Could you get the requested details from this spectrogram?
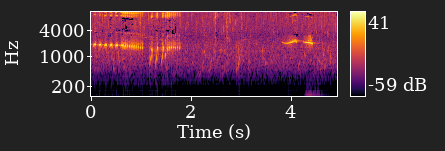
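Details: White-rumped shama (murai batu) song used as a training recording for captive songbirds: a rapid run of repeated bright notes, then a smooth rising-falling whistle, over a soft background of running water.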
